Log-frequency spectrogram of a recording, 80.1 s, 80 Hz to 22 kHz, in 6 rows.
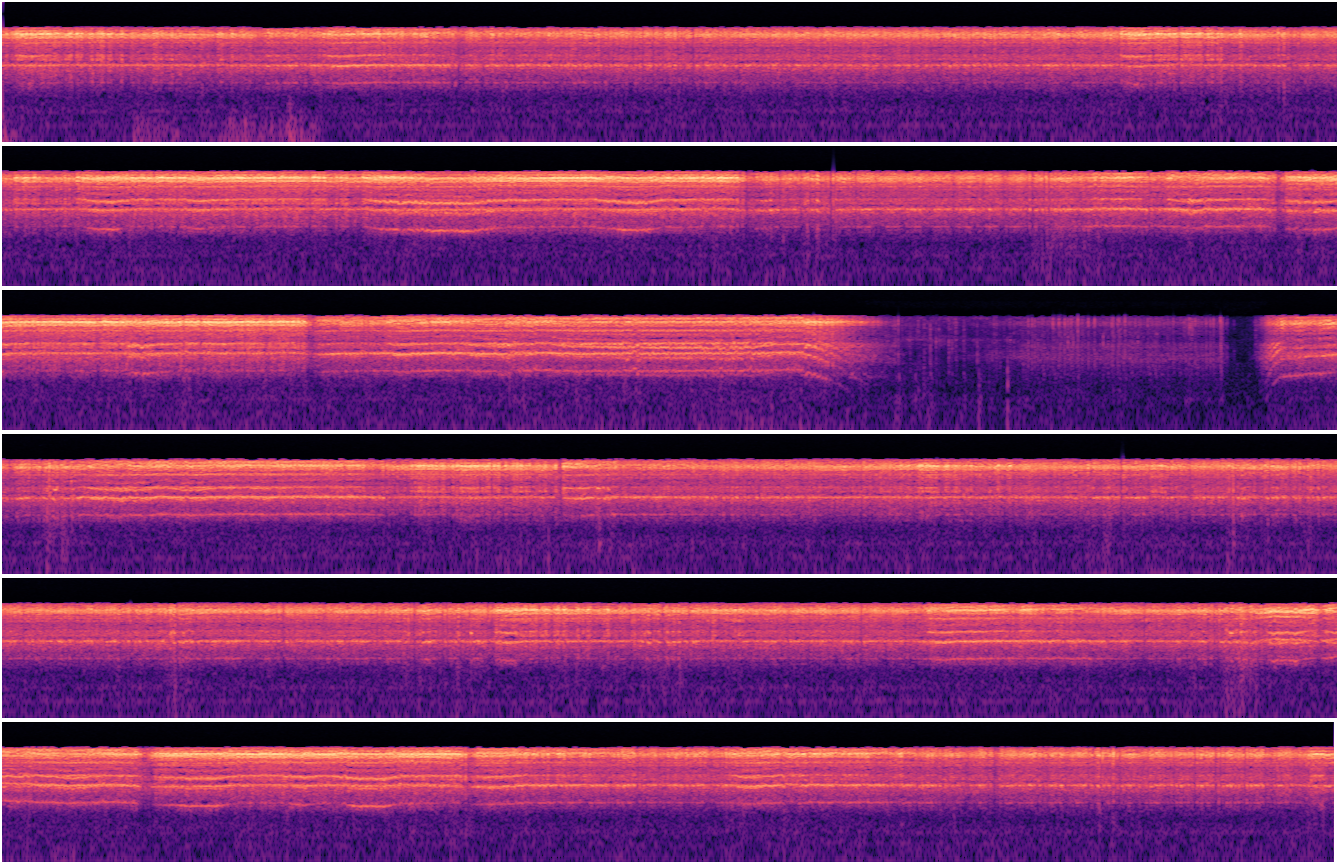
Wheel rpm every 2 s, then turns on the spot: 230, 230, 230, 230, 230, 230, 230, 230, 230, 220, 230, 230, 230, 230, 230, 230, 220, 130, 10, 30, 200, 230, 230, 230, 230, 230, 230, 230, 230, 230, 230, 230, 230, 230, 220, 220, 230, 230, 230, 230.
36-38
